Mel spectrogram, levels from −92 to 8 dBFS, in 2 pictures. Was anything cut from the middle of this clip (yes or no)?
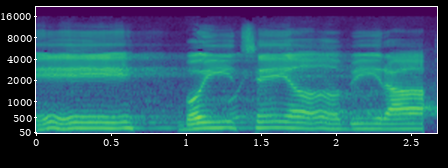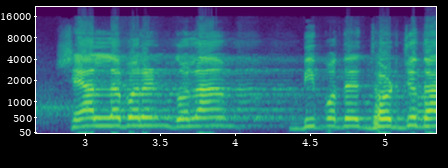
yes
